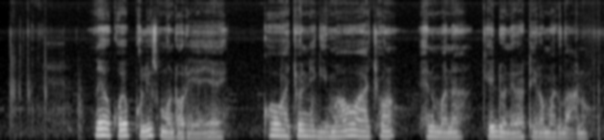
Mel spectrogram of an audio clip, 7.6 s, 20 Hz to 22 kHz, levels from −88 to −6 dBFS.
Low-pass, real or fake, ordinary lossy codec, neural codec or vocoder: none; real; none; none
